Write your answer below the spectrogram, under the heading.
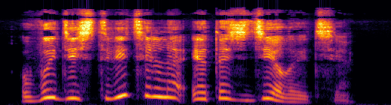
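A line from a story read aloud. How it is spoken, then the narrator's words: Almost joyful question. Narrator (Russian): Почти радостно переспросила Пам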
